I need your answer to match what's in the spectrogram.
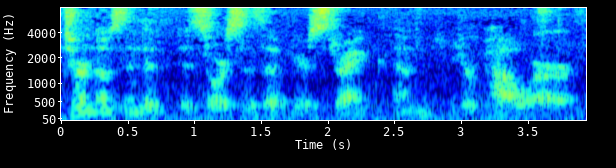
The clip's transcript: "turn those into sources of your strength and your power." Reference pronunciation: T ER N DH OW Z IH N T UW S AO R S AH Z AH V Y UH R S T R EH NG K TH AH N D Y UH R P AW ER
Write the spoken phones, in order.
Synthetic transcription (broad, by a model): T ER N DH OW Z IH N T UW S AO R S AH Z AH V Y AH R S T R EH NG K TH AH N Y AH R P AW ER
